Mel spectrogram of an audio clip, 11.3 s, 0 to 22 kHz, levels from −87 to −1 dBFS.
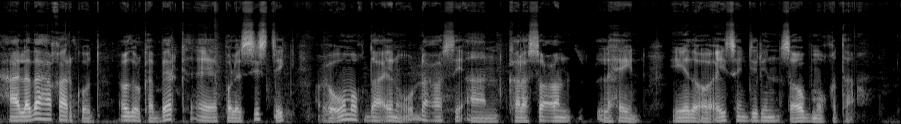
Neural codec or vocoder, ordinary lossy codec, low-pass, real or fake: none; none; none; real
